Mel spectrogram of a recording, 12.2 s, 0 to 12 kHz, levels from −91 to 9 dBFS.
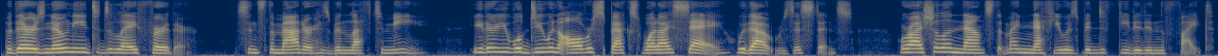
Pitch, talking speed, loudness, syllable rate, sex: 200 Hz, 200 wpm, -19 LUFS, 5.3 syllables/s, female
